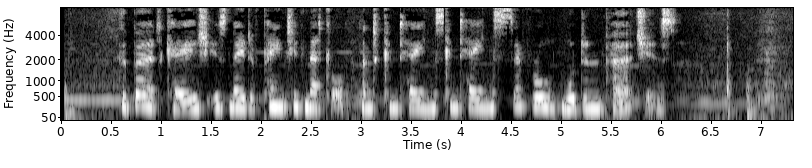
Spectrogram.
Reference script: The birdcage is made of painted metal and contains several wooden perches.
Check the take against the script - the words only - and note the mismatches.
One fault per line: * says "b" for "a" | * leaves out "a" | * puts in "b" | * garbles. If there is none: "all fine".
* puts in "contains"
